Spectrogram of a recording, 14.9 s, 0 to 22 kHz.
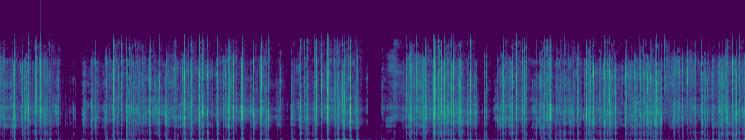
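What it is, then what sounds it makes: Ribbed plastic plate. Long acrylic nails rapidly tap and scratch across the parallel grooves of a small, flat, clear ribbed plastic plate. They make dense, crisp clicks and scraping ticks with a low thump underneath. The sound stops briefly near 1.5 and 7.5 seconds before continuing.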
